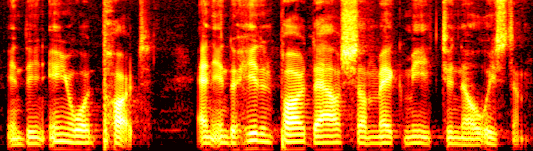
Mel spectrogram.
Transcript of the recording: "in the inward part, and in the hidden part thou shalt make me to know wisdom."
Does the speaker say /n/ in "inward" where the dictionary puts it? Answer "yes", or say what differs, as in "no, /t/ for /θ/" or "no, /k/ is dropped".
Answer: yes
